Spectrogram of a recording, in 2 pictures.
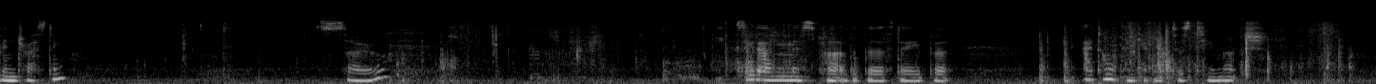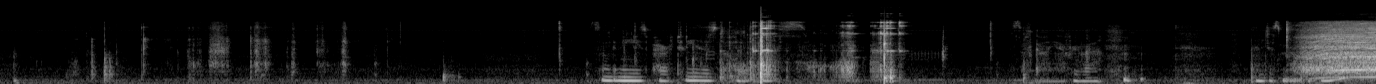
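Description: Paper and ribbon rustle softly as hands handle them.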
